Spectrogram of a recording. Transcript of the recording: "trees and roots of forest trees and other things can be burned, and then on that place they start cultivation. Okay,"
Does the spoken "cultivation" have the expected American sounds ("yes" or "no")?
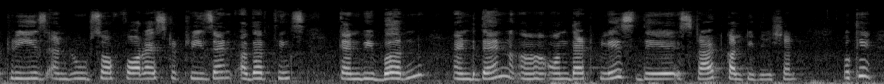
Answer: yes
